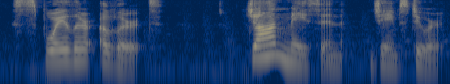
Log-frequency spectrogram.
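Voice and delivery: ordinary talk, nothing marked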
